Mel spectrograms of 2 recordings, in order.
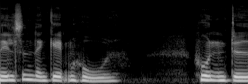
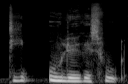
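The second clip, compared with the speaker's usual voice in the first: usual speaking voice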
